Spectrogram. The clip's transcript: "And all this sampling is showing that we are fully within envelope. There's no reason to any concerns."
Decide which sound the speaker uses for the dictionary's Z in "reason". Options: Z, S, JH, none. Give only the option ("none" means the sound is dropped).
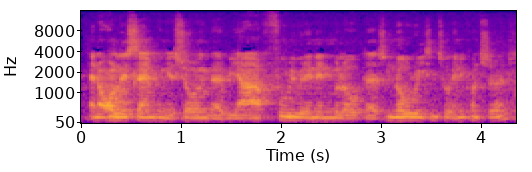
S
